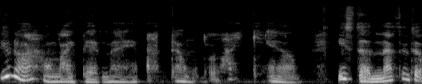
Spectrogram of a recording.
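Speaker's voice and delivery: speaking in a whisper. Talking about people the speaker dislikes, whispering. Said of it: "why am I whispering?".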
